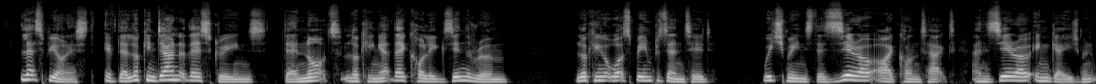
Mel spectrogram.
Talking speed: 180 wpm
